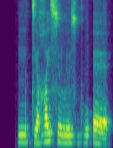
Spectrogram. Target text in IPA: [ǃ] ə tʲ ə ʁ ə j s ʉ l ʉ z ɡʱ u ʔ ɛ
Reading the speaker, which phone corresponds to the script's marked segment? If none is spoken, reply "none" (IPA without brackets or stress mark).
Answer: n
